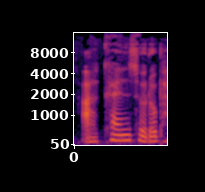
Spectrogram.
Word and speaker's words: Arkansas: 아칸소 발음을 어떻게 할지 이미 오래전부터 아칸소 주민들 사이에서도 논쟁이 있었다고 해요. 결국 1881년에 주의회가 아칸소로 발음하기로 하면서 일단락 된 거라고 합니다.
